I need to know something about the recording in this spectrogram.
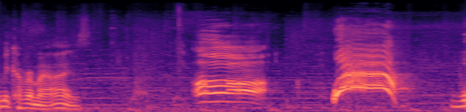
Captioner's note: Trixie squalls; Trixie gasps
